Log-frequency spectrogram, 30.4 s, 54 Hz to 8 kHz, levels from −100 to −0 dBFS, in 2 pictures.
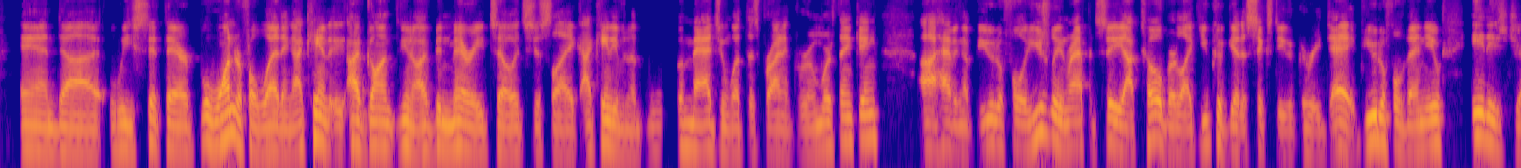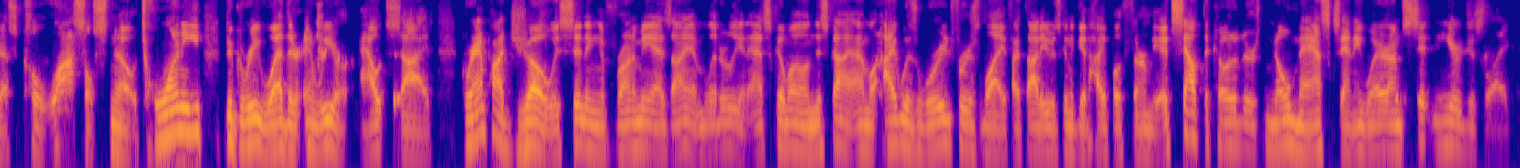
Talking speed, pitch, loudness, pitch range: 205 wpm, 100 Hz, -29 LUFS, 95-110 Hz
